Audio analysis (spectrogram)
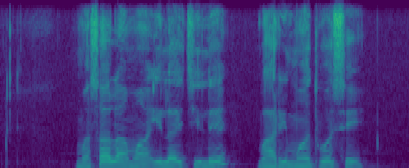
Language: Marathi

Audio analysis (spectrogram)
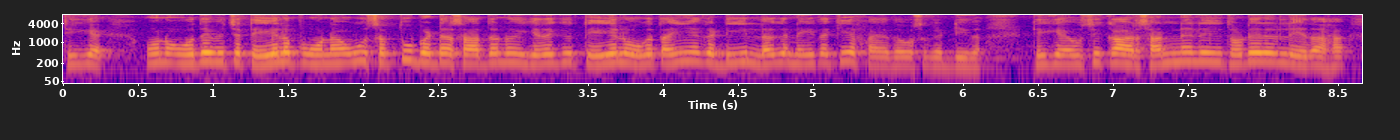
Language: Dogri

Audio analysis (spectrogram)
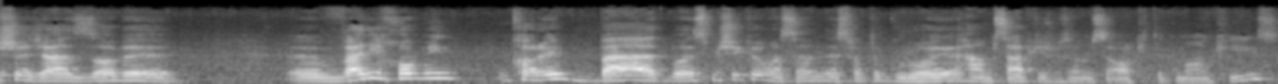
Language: Persian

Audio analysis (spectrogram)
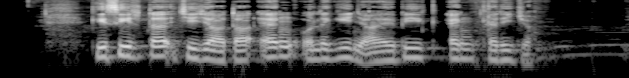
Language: Kalenjin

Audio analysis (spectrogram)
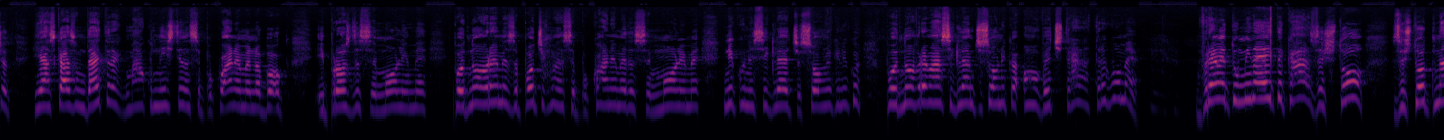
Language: Bulgarian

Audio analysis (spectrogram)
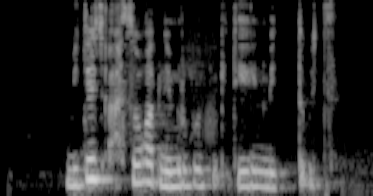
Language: Mongolian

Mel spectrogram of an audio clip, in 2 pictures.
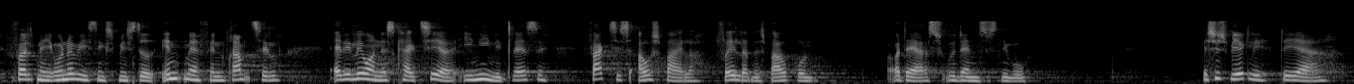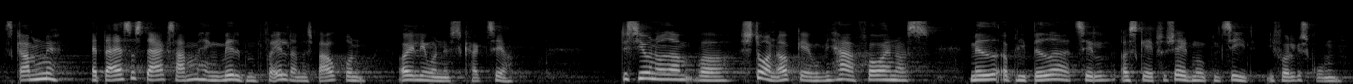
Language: Danish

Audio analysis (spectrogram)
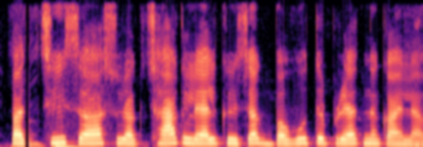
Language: Maithili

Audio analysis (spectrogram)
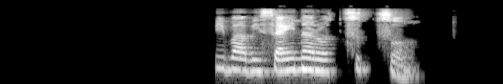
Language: Ashéninka Perené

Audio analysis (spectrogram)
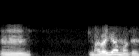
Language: Maithili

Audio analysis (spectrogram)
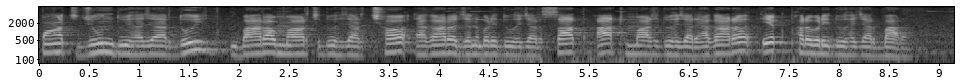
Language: Maithili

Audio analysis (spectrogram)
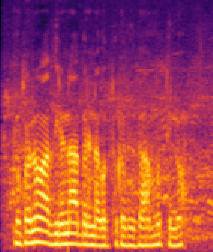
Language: Kikuyu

